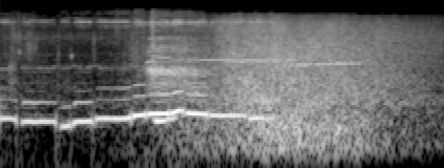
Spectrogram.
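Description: Soft soundtrack melody: a low voice humming a few slow, stepping notes. About halfway in, a rushing gust of wind swells beneath it and then fades away.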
